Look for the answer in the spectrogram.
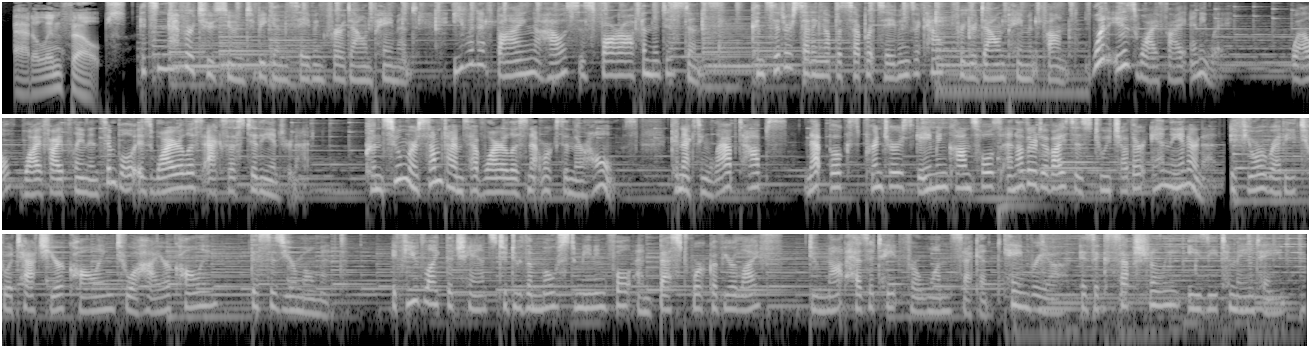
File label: Narrative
